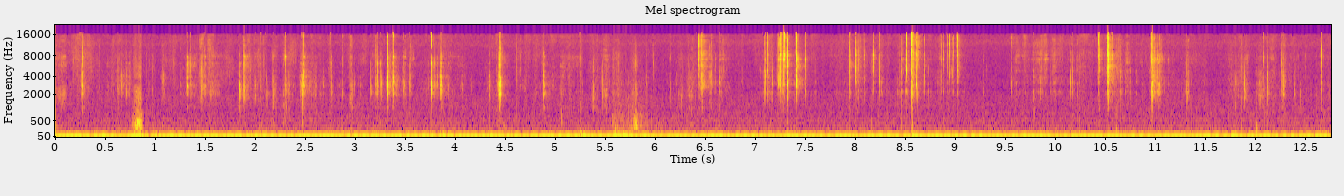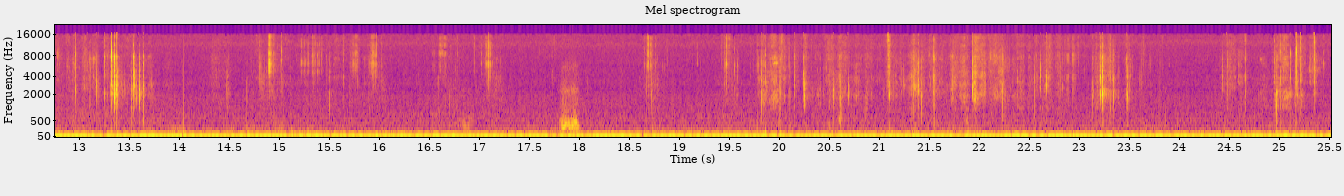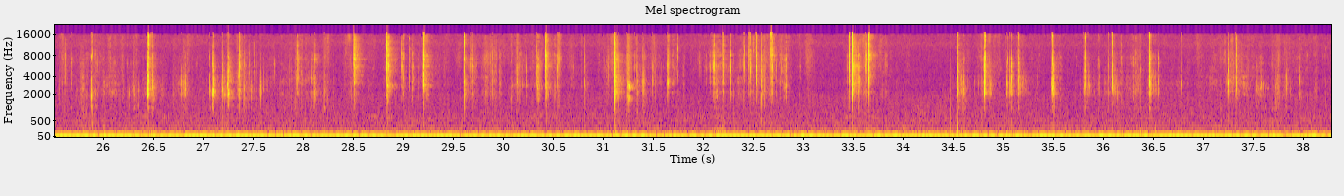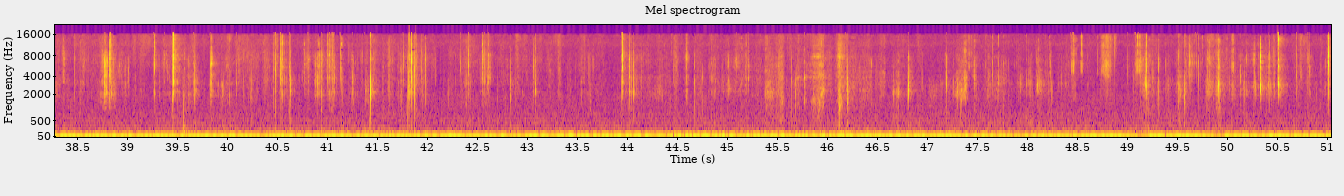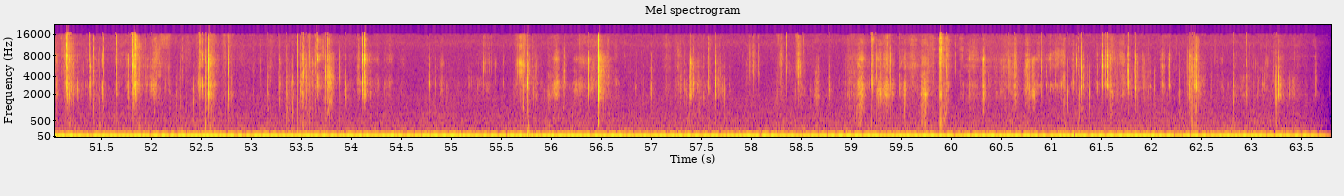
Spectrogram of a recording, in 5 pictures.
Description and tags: Binoculars and dangling strap - Foley - Handling and moving
Handling and using a vintage binoculars with their leather strap and metal clips dangling. Recorded with Audio-Technica boom mic on Tascam DR60dM2
binoculars, clips, dangling, effects, foley, handle, handling, hanging, heavy, hit, leather, metal, movement, moving, object, pop, sfx, strap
